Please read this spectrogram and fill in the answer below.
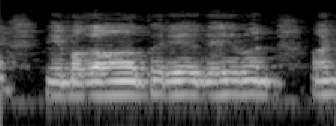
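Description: A man praying aloud in Tamil draws out a word in a long, steady, chant-like tone, after a brief pause at the start. The voice breaks off just before the end.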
